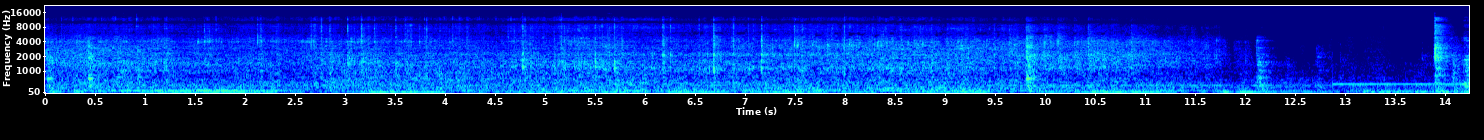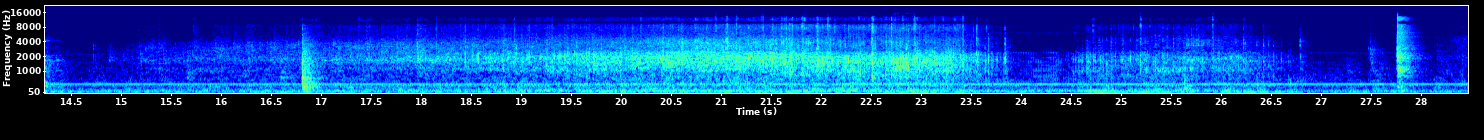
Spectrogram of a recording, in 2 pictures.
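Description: AHM model of the Illinois Central 382 steam locomotive running on the layout's track: a faint whir of its motor and wheels on the rails. It swells to its loudest about twenty seconds in as the engine passes close, then fades, with a few light clicks along the way.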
